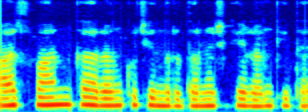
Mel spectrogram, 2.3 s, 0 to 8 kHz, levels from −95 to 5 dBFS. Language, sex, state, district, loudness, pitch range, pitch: Hindi, female, Chhattisgarh, Sukma, -15 LUFS, 175-200 Hz, 185 Hz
